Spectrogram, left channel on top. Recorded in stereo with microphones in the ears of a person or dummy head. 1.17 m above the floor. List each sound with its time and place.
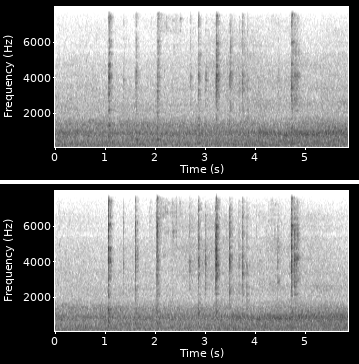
1.1 s keys jangling: 55° right (ahead or behind), 1.4 m; by 4.9 s 65° right (ahead or behind), 4.5 m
